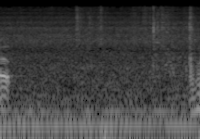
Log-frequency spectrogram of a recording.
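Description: Quiet outdoor background with a steady low hum and faint hiss between a man's words, broken by two very faint light ticks.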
